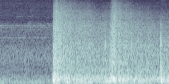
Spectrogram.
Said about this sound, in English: there they go with the fireworks, the pagan ways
